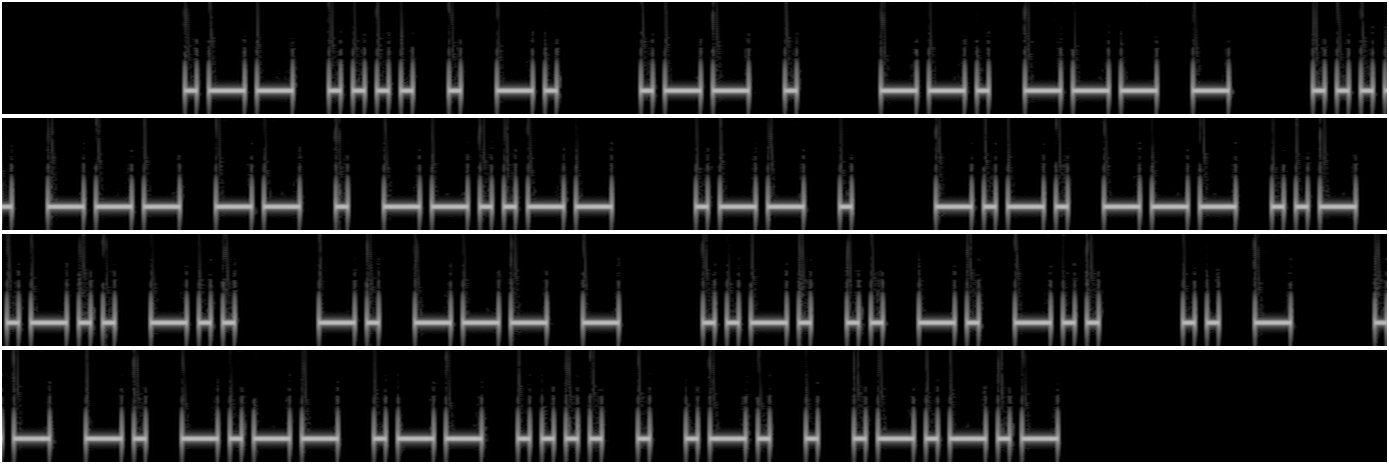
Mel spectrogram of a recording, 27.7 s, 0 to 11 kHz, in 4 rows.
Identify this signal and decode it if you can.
Morse code, heard as a keyed tone, about 20 wpm, 700 Hz. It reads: WHEN WE GOT HOME, WE COULD NOT FIND IT ANYWHERE.
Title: Sentences from Top 1400 Words 20wpm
